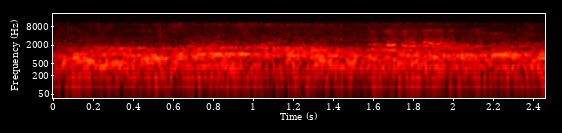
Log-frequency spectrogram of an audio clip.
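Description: Young children's high-pitched voices, wavering and bleat-like, going on throughout.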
